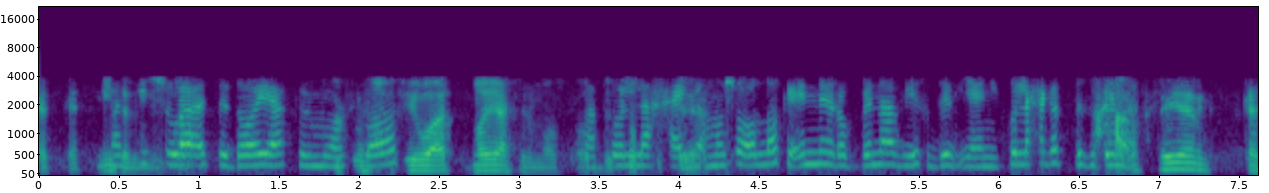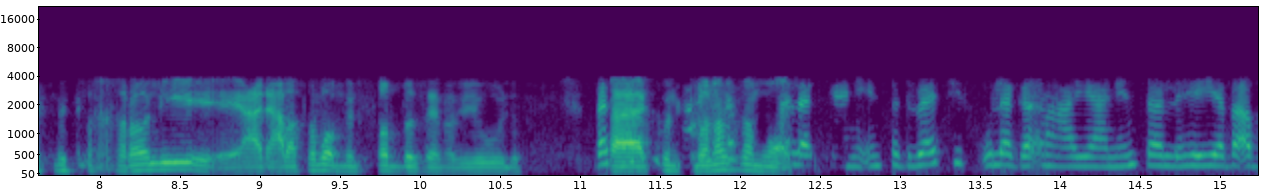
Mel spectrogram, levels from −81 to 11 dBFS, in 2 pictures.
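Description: From start to finish, the speech carries the sound of the G.729 codec, and the damage is plainly audible. The codec does not send the waveform. It models each 10 ms stretch as a vocal tract filter, a pitch predictor and a few pulses, then rebuilds the sound from those. Everything above 4 kHz is gone, so the speech sounds dull. It also sounds rough and slightly synthetic. This fits an 8 kbit/s G.729A stream.

At 13.80 s, VoIP packet loss concealed by the speech codec takes over until about 13.92 s. The gap points to roughly 80 ms of missing audio, about eight 10 ms frames. With no data, the decoder repeats its last pitch and filter settings and lowers the gain each frame. The speech smears into a buzzy tone or coloured noise that fades. Because each frame builds on the previous one, the speech stays weak for a short time after packets return.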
